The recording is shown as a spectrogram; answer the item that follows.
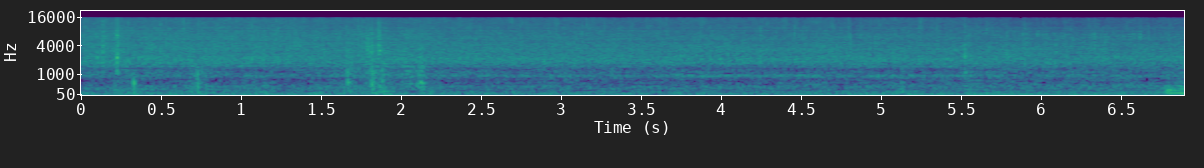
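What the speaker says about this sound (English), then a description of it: "Then we're going to add in our shrimp stock." A seafood gumbo pot sizzles steadily as shrimp stock goes in, with a continuous close frying hiss and a few faint clinks, no voices.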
